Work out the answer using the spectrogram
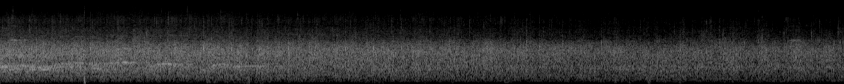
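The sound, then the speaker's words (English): Applause from a church audience welcoming a guest speaker from Nassau, Bahamas: fairly soft, continuous clapping that starts full and gradually thins over about eight seconds. “Give a big hand of welcome.”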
